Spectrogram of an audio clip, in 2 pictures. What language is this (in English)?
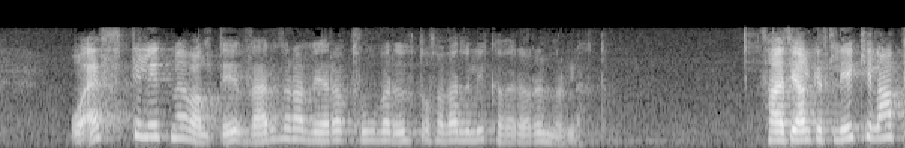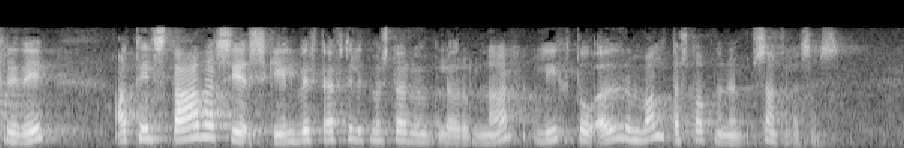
Icelandic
